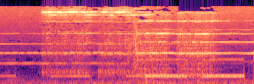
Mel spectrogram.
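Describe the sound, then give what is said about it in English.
A telephone rings with bright, steady electronic tones that repeat in short bursts, clear, with no voices over it. “Welcome to the phone-in.”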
